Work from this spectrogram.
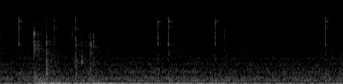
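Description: Computer keyboard keys pressed during 3ds Max character clothing modeling, a quick cluster of light clicks followed by a few sparse taps, close and fairly soft over a low background hum with no talk.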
